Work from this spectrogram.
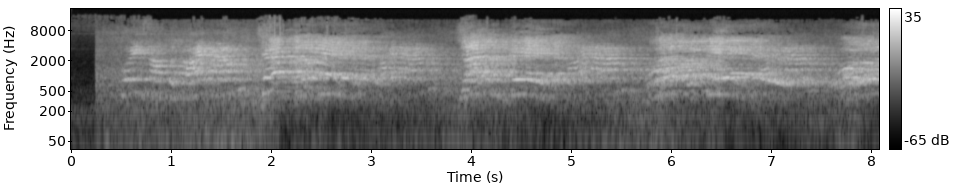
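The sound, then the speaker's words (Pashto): Children's voices fill a welfare centre for working children in Peshawar: many overlapping shouts and chatter, loud and continuous throughout, with occasional thuds. “دا اوازونه د خواري مزدوري کوونکو ماشومان لپاره په پیښور کې د رڼا چایلډ ویلفیر فاونډیشن په نامه خوانځي دي”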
